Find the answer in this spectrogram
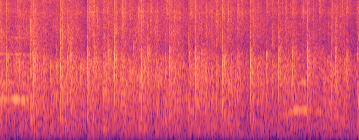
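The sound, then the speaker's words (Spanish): A crowd applauds the Lord steadily, a dense wash of many hands clapping at a sustained, even loudness for several seconds, with a few brief tonal whistles or shouts rising above it. “un aplauso al Señor.”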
